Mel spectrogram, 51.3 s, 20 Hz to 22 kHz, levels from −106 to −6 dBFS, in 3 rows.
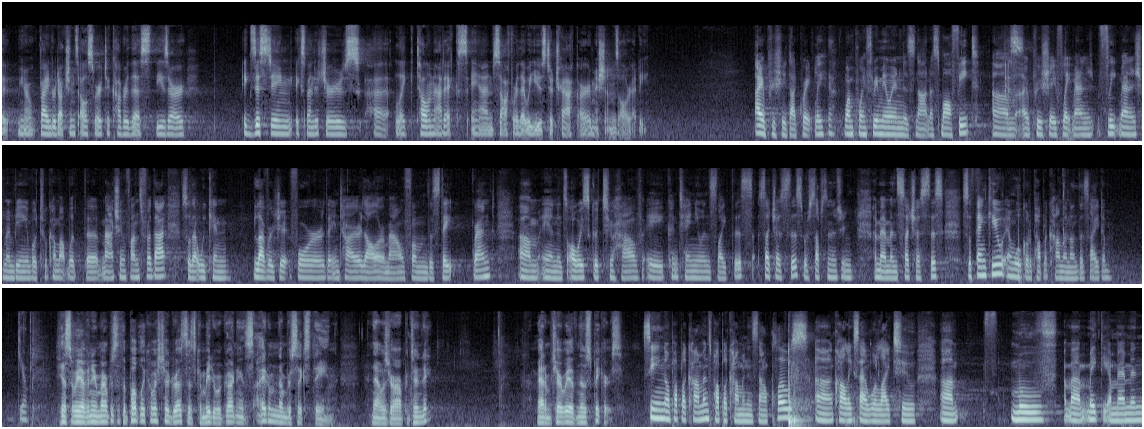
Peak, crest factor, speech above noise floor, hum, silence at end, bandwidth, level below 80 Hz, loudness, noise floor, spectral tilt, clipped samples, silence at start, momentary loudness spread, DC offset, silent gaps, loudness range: -12 dBFS; 24 dB; 33 dB; none; 0 s; 12 kHz; -64 dBFS; -35 LUFS; -67 dBFS; -4.5 dB/octave; under 0.1%; 0 s; 12 LU; under 0.1%; none; 7 LU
